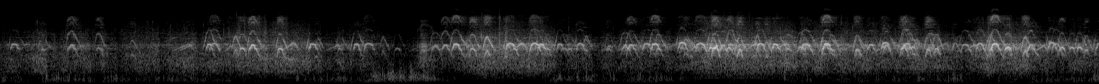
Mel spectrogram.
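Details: Flock with an American wigeon wintering at Donggang Township, Taiwan, 30 November 2020; a continuous mass of short whistled and chattering notes, briefly dropping away around the fourth second, then resuming more densely.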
